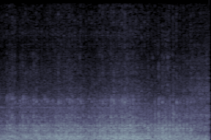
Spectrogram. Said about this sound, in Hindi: डीजल ट्रैक्टर की आवाज़ ऐसी होती है और ऐसा होता है उसका धुआं।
